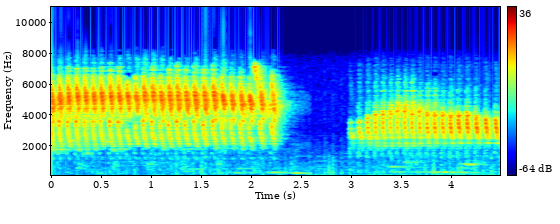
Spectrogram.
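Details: An Olive-winged Bulbul sings two long, high, buzzy trills of rapidly repeated notes, about four per second, separated by a brief pause.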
